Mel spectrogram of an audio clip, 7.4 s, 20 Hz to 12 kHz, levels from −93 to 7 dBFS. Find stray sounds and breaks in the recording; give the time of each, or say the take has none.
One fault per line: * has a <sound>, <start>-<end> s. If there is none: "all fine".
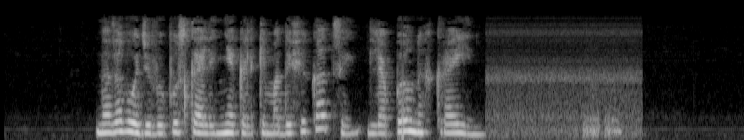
* has a laugh, 5.8-6.2 s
